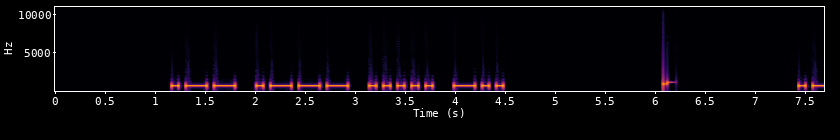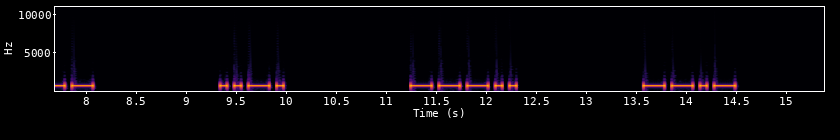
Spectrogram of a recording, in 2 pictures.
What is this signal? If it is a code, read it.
Morse code, heard as a keyed tone, about 17 wpm, spaced as for 9 wpm, 700 Hz. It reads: WJ5D WF8Q
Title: USA Call Signs - 4 Characters - 6x Character Spacing - 17wpm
